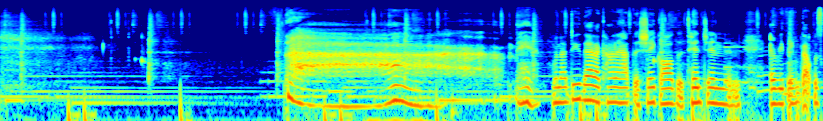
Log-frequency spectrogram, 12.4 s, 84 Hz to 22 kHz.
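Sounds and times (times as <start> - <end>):
deep breath in and out as a deep-breathing exercise: 0.0 - 1.5, 4.3 - 7.6
speech: 7.9 - 12.3.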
